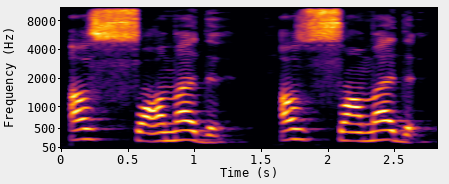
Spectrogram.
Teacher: آگے سے دال جو ہے اس کے اوپر قلقلہ کر رہی ہوں میں، کیونکہ دال کو میں ساکن کر رہی ہوں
